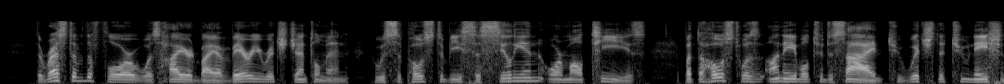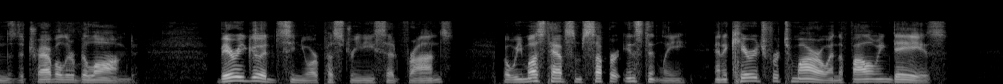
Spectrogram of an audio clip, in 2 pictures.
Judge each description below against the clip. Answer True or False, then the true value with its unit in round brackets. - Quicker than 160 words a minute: True (175 wpm)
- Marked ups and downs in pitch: True (5.7 semitones)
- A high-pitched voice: False (115 Hz)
